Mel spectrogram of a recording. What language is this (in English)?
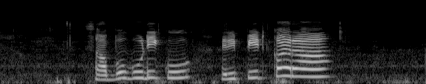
Odia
